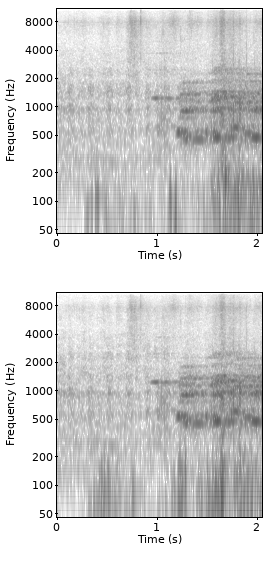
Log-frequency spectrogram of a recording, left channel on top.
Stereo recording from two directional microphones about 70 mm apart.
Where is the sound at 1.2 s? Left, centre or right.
Centre.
